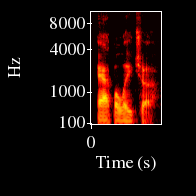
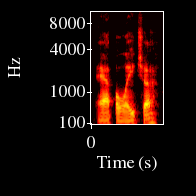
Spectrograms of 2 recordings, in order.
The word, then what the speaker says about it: Appalachia: Australia that's kind of what Australia's like Anyway Appalachia right did I say it right Josh Appalachia not Appalachia I mean it's kind of where we're at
